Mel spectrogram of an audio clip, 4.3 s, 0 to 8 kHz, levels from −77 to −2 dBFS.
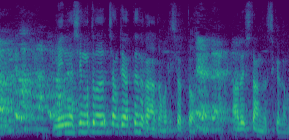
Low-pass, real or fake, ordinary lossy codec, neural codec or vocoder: none; real; none; none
